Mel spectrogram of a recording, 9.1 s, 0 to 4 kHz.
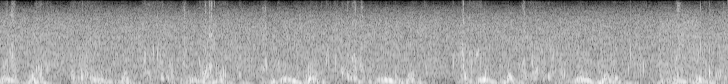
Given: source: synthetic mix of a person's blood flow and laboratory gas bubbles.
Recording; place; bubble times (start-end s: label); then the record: Doppler ultrasound of blood flow; precordium
0.00-0.27 s: bubbles
0.42-0.66 s: bubbles
0.70-0.75 s: bubbles
0.88-1.30 s: bubbles
1.74-2.37 s: bubbles
2.44-2.86 s: bubbles
2.97-3.04 s: bubbles
3.25-3.37 s: bubbles
3.46-3.55 s: bubbles
3.68-4.58 s: bubbles
4.92-5.00 s: bubbles
5.14-5.22 s: bubbles
5.29-5.36 s: bubbles
5.64-6.12 s: bubbles
6.50-7.11 s: bubbles
7.14-7.36 s: bubbles
7.50-7.79 s: bubbles
7.83-8.57 s: bubbles
8.71-9.11 s: bubbles
From the record:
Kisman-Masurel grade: 342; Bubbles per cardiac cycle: rolling drumbeat, 9 or more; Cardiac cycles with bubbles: 100%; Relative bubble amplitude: moderate (0.250 to 0.450); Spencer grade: 3 (all of the cardiac periods contain showers or single bubble signals, but not dominating or overriding the cardiac motion signals); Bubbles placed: anywhere in the cardiac cycle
